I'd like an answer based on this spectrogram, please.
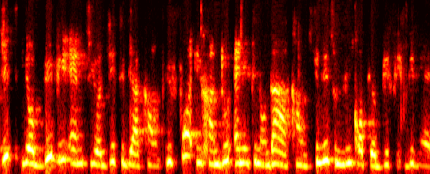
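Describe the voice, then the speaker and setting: A woman speaks loudly, her intonation lively. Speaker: forex trading trainer. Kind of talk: online training session. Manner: repetitive.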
